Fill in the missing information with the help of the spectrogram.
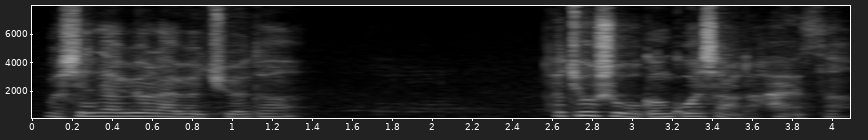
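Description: An actress playing an anxious young mother in a TV drama, speaking softly. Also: mid-range voice, fairly even intonation, brisk, slight background noise, close to an everyday voice. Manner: soft, anxious, soothing. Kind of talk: TV drama acting.

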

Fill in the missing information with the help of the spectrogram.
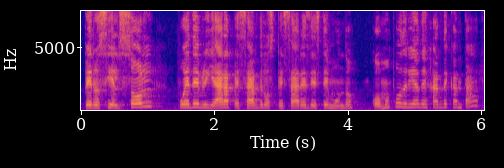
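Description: Woman doing a stubborn little rooster, high and chirpy, cheerful, earnest, storybook. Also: normal speed, natural voice. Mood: defiant cheerful.

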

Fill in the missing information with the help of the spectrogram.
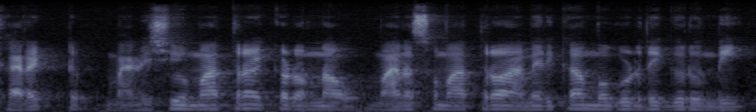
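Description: A man's voice: fairly low pitch, fairly even intonation, fast talker, fairly bright tone, a little hiss or hum, close to an everyday voice. A man voicing a catty young woman who mocks her friends. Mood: mocking. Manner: mocking, snappy.

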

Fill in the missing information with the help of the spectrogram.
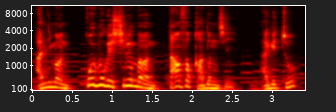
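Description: A man's voice: fairly high pitch, very animated, moderate pace, a bit bright, soft background music. A young man streaming a game, scolding and mocking a rude player with sarcasm and the odd swear word. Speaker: Roblox streamer. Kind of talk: live gameplay commentary.

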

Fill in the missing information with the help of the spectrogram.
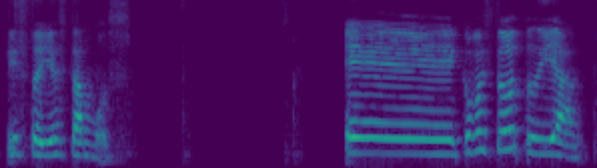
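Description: Young woman, Mexican accent, high voice, slightly hoarse, bubbly slangy stream chat. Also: unhurried. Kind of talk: live stream chat, greeting viewers and reading comments.

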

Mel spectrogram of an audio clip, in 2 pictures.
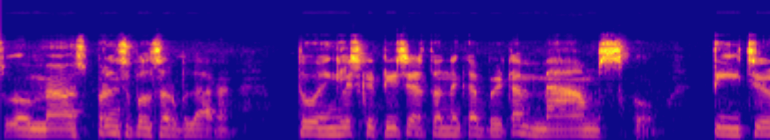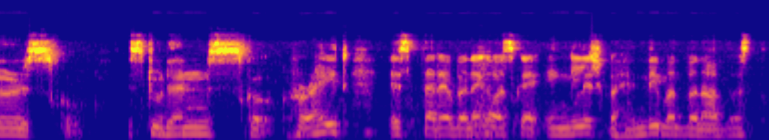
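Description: Indian man teaching an English class. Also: medium pitch. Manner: lively, quizzing students, switching between Hindi and English. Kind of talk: online class lecture. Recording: dull lo-fi sound with faint noise.

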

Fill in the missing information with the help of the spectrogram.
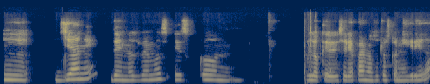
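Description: Slow, gravelly-voiced woman student. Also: medium pitch, level tone, warm tone. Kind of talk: asking questions in class.

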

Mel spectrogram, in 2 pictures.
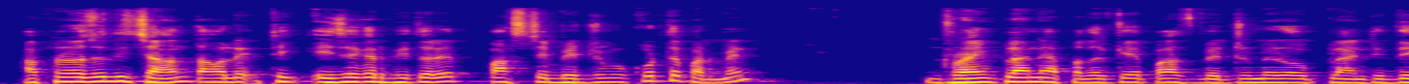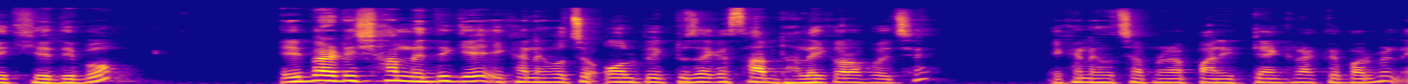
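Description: Fast-talking Bangladeshi house designer. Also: male voice, on the high side, mellow. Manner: walkthrough explanation with the filler হচ্ছে used often. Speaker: house designer presenting his channel. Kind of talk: explaining a house design over a 3D model.

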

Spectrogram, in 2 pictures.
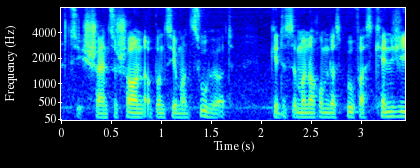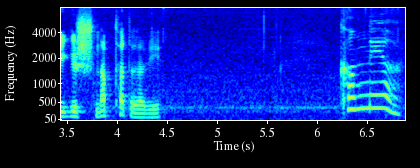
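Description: A man reading a visual novel aloud as a let's player, in an expressive storytelling style. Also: medium pitch, a little hiss or hum.

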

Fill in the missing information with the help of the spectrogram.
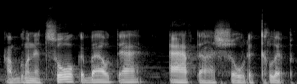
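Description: A man's voice: sits low, fairly even intonation, moderate pace, soft background music. A man hosting video commentary, explaining things casually. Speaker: channel host.

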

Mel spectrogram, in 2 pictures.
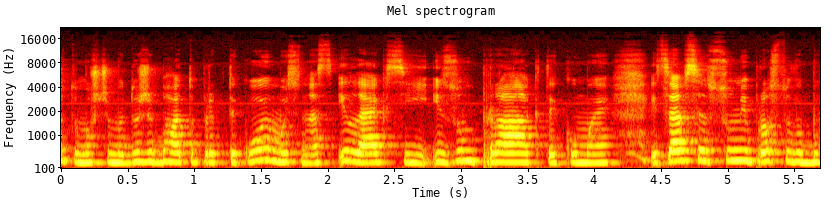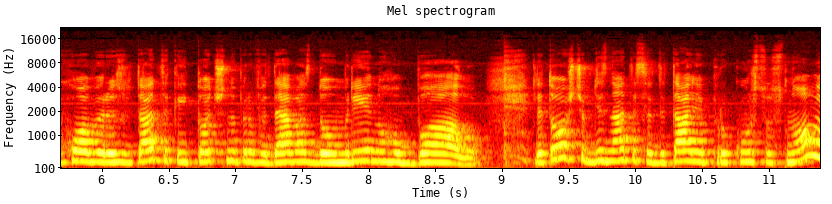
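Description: Female tutor, high-pitched, energetic, recorded online lecture. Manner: energetic, checks in with "так?" often. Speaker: language teacher. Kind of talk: online exam-prep lecture.

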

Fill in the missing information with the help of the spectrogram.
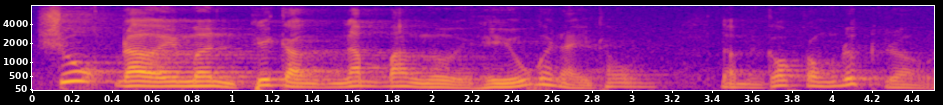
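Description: A man's voice: fairly high pitch, expressive, brisk, warm tone. An older man, a Zen teacher answering questions in a blunt, colloquial way with chuckling asides. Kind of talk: answering questions in a Dharma talk. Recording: echoey hall with long reverb.

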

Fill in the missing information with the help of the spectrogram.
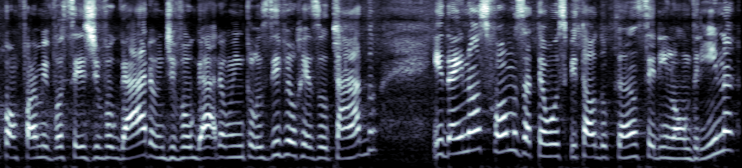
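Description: A middle-aged woman volunteer interviewed at a charity bazaar, explaining earnestly with frequent hesitations into a handheld mic. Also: mid-range voice. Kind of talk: on-camera interview. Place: indoors at a clothing bazaar. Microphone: handheld reporter mic.

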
